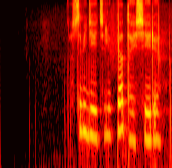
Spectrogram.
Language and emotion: Russian, neutral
